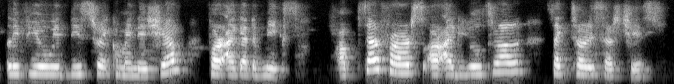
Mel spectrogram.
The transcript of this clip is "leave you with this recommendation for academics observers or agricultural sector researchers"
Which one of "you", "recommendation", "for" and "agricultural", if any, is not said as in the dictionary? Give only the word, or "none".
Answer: agricultural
